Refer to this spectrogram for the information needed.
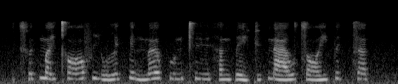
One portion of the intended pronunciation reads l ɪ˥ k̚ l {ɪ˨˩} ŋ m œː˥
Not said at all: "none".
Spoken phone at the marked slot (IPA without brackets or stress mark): ɪ˨˩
